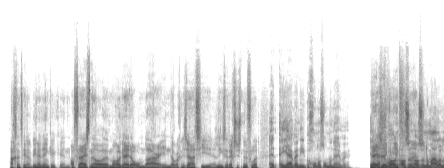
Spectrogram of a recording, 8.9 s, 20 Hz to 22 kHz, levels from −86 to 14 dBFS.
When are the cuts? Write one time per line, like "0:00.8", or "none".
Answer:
0:01.4
0:05.3

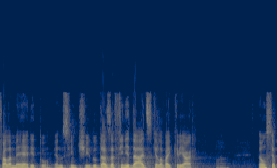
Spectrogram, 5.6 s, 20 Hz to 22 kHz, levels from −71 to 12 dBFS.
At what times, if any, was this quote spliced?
none

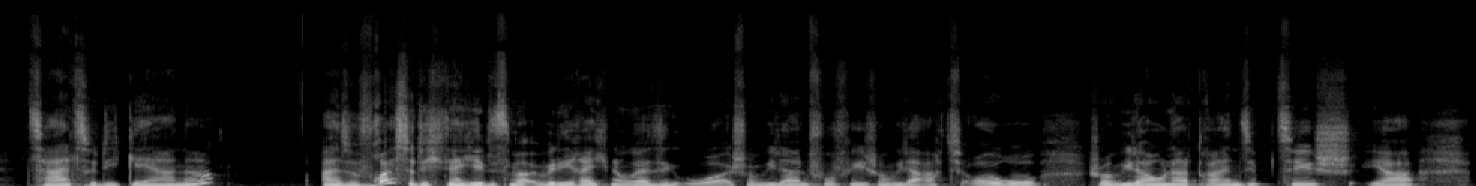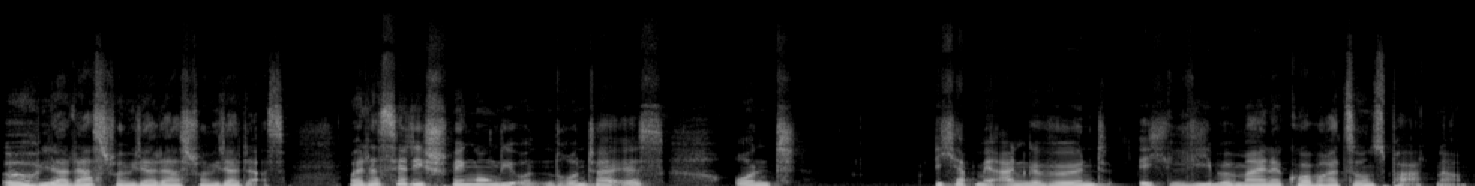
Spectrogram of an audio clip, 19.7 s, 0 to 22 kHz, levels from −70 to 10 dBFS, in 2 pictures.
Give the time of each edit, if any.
0:10.1

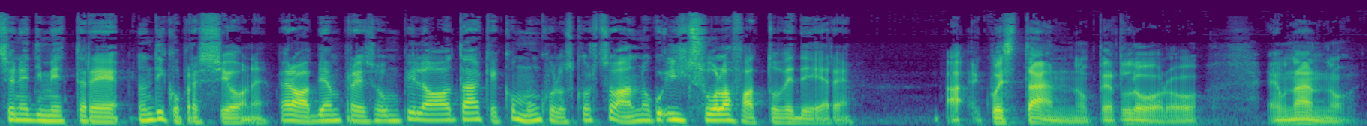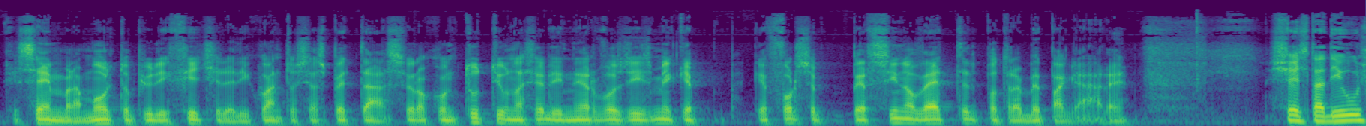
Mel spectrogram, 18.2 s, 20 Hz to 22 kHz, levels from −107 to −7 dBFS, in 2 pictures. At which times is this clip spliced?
0:04.4
0:06.3

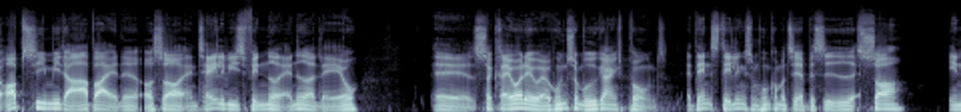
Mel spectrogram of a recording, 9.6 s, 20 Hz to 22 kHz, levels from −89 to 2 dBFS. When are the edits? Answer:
0:08.6

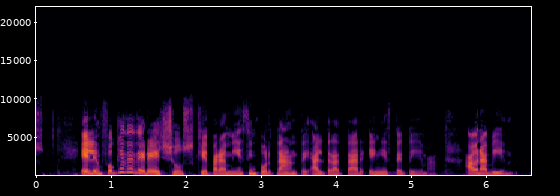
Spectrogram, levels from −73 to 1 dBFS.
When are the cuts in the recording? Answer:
none

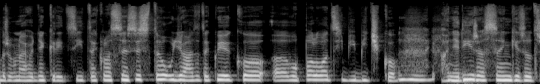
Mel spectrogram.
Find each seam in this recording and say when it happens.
0:04.3

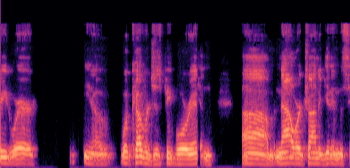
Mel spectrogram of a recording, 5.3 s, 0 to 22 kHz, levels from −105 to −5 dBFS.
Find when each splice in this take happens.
0:02.9

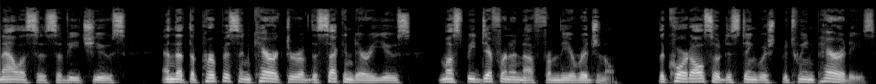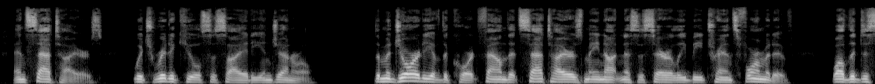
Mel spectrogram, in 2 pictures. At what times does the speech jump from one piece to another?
0:08.8

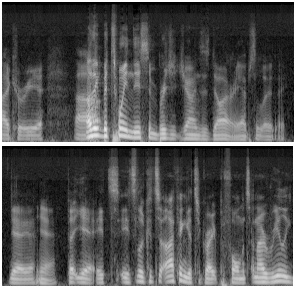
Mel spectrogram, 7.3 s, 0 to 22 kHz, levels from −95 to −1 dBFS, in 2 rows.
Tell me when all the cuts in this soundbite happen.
0:04.4

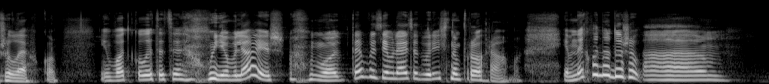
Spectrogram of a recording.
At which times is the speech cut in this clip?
0:06.4

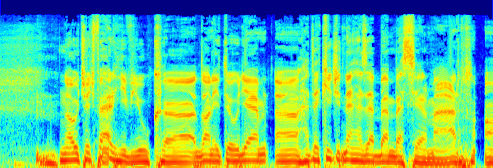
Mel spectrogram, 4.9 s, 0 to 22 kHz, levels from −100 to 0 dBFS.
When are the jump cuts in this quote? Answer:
none

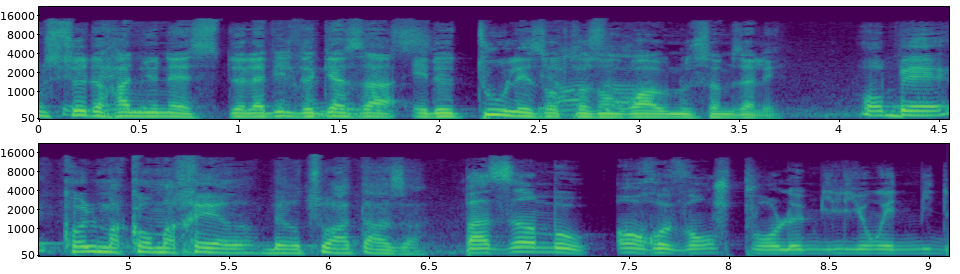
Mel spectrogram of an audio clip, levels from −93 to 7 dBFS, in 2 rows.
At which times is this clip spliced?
none

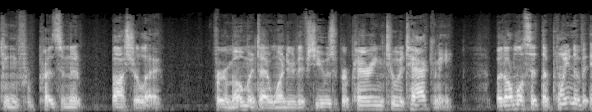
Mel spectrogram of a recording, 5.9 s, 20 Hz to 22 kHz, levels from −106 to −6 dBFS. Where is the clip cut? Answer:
0:02.0

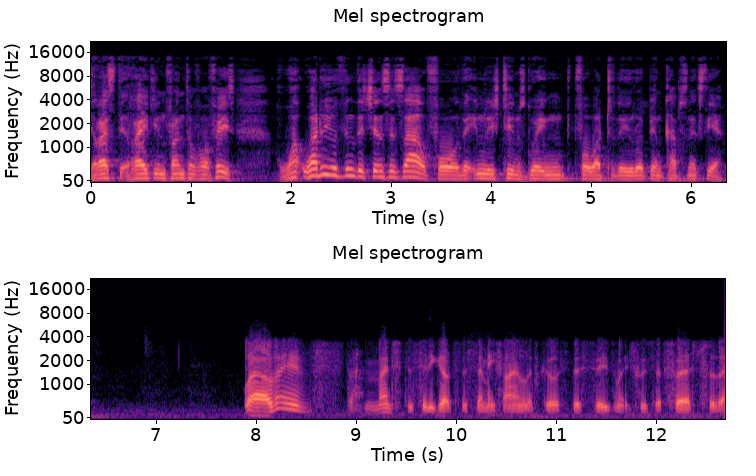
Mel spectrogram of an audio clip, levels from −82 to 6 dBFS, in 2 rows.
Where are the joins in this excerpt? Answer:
none

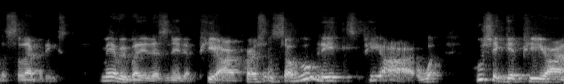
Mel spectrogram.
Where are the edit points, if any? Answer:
none

